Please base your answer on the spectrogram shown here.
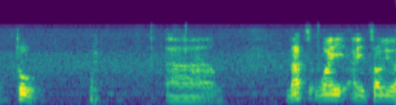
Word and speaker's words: tú: It's not two, it's tú. We pronounce tú in Spanish, and with the, remember the tilde, and but it's not necessary.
